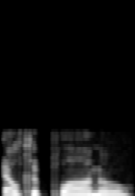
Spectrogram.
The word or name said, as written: altiplano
